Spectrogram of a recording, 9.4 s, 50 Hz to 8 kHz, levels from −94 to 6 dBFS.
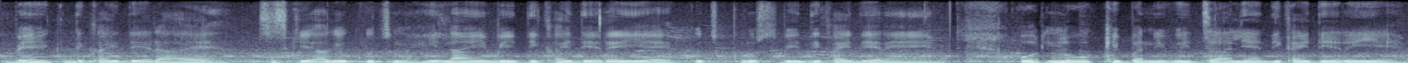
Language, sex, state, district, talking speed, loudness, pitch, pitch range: Hindi, male, Rajasthan, Bikaner, 200 wpm, -12 LUFS, 125 Hz, 120-135 Hz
